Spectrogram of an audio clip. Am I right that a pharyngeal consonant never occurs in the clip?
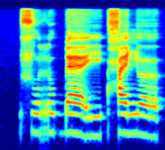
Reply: no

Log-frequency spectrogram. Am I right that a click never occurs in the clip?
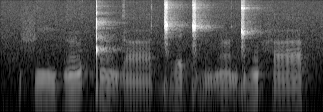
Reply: no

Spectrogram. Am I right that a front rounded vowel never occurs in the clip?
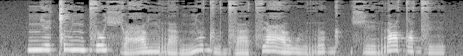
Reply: yes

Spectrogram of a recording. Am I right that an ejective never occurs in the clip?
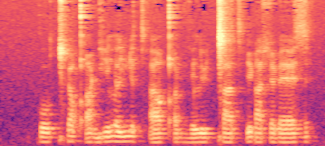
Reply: no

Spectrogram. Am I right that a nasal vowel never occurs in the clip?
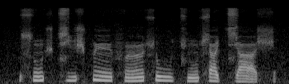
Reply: no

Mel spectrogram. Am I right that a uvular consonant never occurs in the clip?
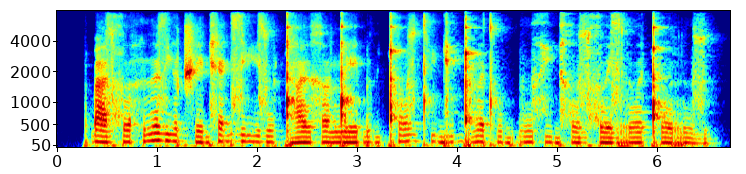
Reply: no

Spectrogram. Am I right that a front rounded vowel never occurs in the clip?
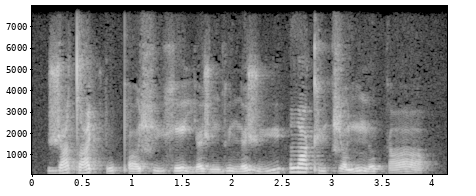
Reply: no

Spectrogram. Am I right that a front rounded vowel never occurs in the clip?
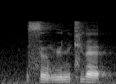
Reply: no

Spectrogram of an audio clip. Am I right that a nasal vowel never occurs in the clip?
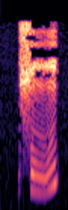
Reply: yes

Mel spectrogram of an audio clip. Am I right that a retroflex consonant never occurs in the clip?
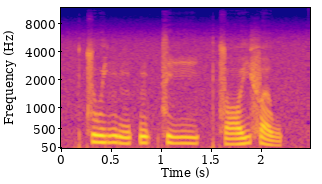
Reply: yes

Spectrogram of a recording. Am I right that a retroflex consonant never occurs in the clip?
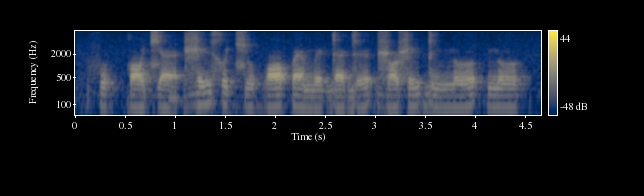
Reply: no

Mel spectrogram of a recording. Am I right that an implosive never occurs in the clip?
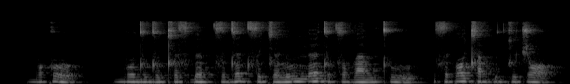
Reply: no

